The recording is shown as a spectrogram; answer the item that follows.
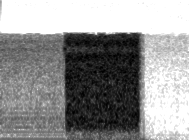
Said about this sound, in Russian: Ну, с мобильника работаю, поэтому тут как бы качество, все нормально. Вот, у вас там слышится шум эфира, поэтому как бы, ну, все нормально.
